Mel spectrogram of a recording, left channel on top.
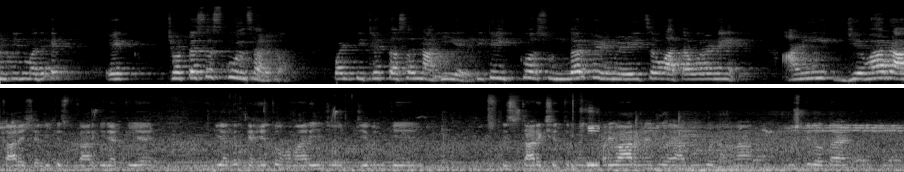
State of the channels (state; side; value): different; both; correlation 0.01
